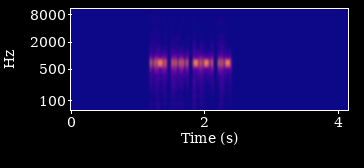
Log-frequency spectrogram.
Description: Morse code, heard as a keyed tone, about 42 wpm, 700 Hz. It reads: F5CU
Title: DXCC-100 Call Signs - 4 Characters - 45wpm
